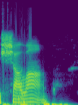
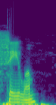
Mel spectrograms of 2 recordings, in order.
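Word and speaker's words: שלום: This way we say it, they say Shalom, but the correct spelling, the correct pronunciation, Shemitic, would be Shalom. Okay, Shalom, not Salem.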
